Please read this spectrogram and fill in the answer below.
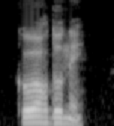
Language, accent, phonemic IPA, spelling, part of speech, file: French, France, /kɔ.ɔʁ.dɔ.ne/, coordonnées, noun / adjective / verb, LL-Q150 (fra)-coordonnées.wav
- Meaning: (noun) 1. plural of coordonnée 2. contact details; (adjective) feminine plural of coordonné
